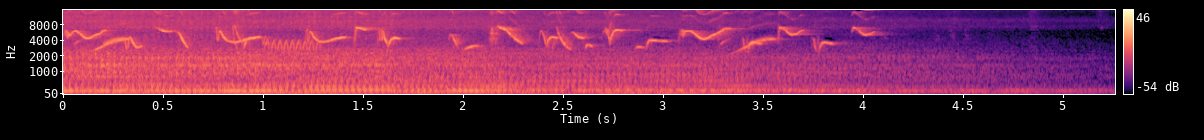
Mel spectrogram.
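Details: Male grey singing finch in breeding condition sings to a female, quick high rising and falling whistled notes strung rapidly together, then the song trails off and fades near the end; low hum beneath.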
